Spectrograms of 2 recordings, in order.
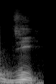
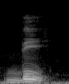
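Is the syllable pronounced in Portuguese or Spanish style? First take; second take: Portuguese; Spanish. First: The d is pronounced in the Portuguese style. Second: The d is pronounced in the Spanish style. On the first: The speaker calls it wrong. "A gente não fala di" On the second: The speaker calls it right. "mas fala di"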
